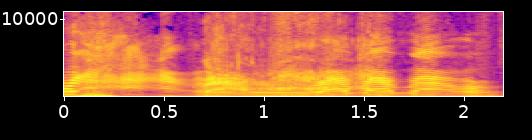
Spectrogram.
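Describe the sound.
A person imitates a lion's roar with a loud, drawn-out voiced growl that wavers and slides up and down in pitch for about two seconds, sounding more catlike than fierce.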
